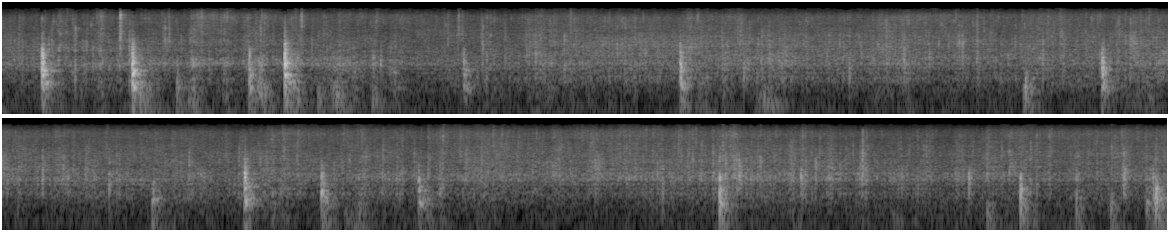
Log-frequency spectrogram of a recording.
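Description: Eggs and bacon sizzling in a frying pan while a wooden spatula stirs and mixes them, its edge knocking against the pan every second or so.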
